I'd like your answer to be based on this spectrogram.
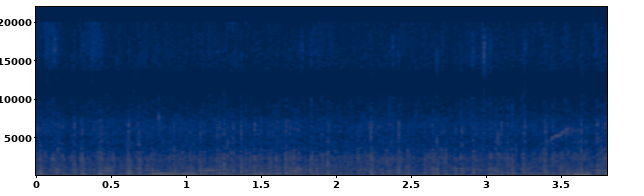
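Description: Light rain pattering steadily on a garden home outdoors, a soft continuous hiss with faint drips, quiet throughout.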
